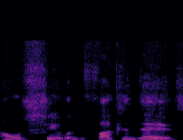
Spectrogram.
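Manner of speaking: high, caught-off-guard, hooked, intrigued exclamation. Explaining how a friend's tone reveals interest: imitating an interested, hooked tone.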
